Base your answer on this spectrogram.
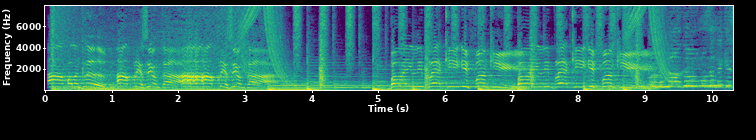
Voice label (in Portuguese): vinheta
